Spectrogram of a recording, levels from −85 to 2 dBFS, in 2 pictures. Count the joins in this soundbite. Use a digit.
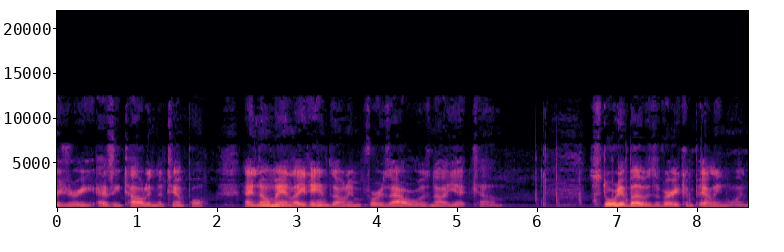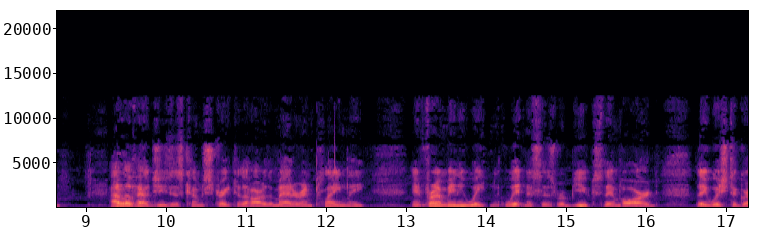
2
